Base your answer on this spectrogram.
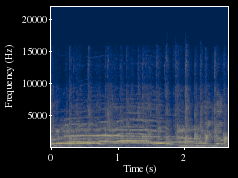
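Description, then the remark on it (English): A crowd claps and cheers together, a steady wash of applause with whoops and raised voices rising above it for a few seconds, fairly loud; an audience applauding an improviser being introduced for a game of 5th edition. “And to do that, I'm going to need some improvisers, some very talented improvisers, starting with my wife of 21 years, and so she deserves applause for that alone.”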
